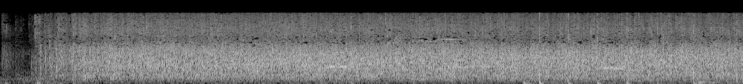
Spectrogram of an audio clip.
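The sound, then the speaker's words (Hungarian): A large audience at the 1,400th performance of a stage show breaks into sustained applause, a dense, steady wash of clapping that starts abruptly and stays loud and even throughout, with no voices standing out. “Tulajdonképpen nekem kéne tapsolni”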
